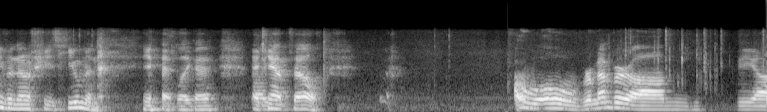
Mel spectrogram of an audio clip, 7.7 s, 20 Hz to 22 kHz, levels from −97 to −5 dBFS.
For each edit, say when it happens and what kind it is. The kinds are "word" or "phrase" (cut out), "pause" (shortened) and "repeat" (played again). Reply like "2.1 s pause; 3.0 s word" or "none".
none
